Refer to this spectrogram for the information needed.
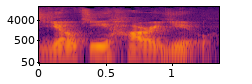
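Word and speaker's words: Jokiharju: I know it's Yoki Haru with the two yuz, the two, like, soft J sounds.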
